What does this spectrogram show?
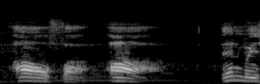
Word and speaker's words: alpha: how they are written alpha ah now when i say alpha i'm showing you the symbol ah like our letter a i'm also showing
